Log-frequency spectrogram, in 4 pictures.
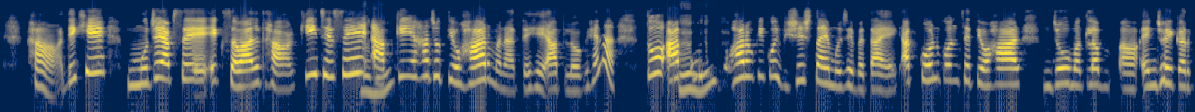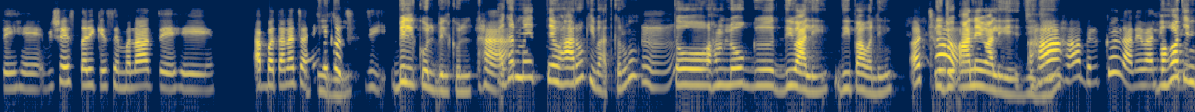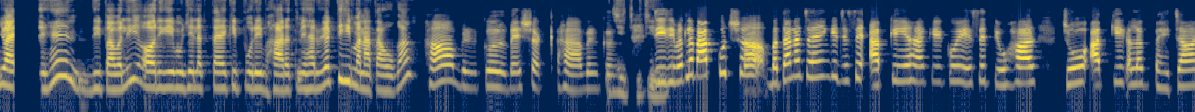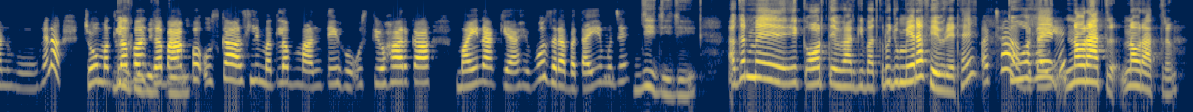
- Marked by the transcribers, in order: in English: "एन्जॉय"; in English: "एन्जॉय"; other background noise; in English: "फ़ेवरेट"
- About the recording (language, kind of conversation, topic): Hindi, podcast, त्योहारों का असल मतलब आपके लिए क्या है?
